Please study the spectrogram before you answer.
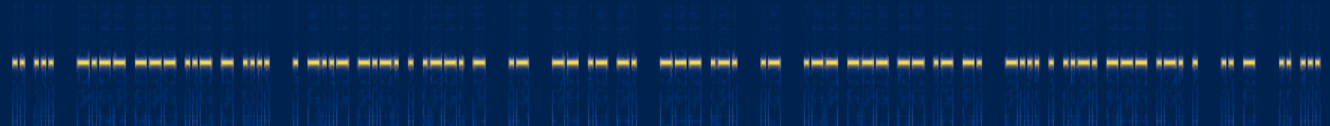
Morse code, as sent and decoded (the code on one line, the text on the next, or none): .. ... / -.-- --- ..- - .... / . -..- -.-. .--. - / .- / -- .- -. / --- .-. / .- / .-- --- -- .- -. / -... ..-. --- .-. / .. - / .. ...
IS YOUTH EXCEPT A MAN OR A WOMAN BEFORE IT IS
